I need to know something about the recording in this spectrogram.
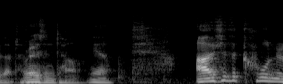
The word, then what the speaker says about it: Rosenthal: Rosenthal.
